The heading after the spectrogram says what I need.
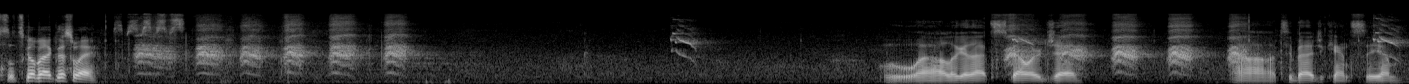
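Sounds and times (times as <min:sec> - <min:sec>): jay harsh rasping calls: 0:01.3 - 0:04.3, 0:10.0 - 0:12.6.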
